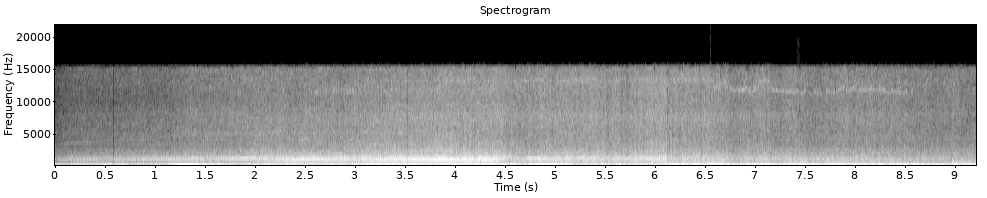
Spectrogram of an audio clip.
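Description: A 2020 Triumph Rocket 3 R motorcycle accelerates hard in second gear, a loud continuous engine note rising steadily in pitch, with wind roar throughout and no talking.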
